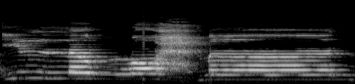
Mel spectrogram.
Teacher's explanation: Setelah ra-nya ditasydidkan, fathah tafkhim 1 harokat, kemudian ha-nya dibaca sukun. Ar-Rahman. Ha-nya dibaca sukun tipis, kemudian mimnya dibaca fathah 2 harokat, dan nunnya dibaca sukun.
